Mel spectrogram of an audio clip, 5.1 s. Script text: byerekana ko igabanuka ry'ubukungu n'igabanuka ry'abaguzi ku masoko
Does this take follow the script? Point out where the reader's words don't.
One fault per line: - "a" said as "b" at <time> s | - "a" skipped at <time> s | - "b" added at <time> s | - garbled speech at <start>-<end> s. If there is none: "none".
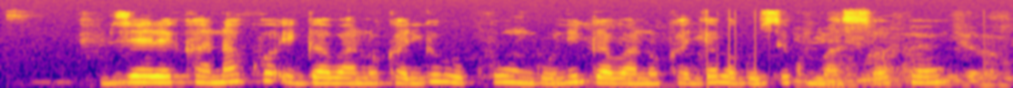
none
